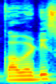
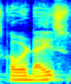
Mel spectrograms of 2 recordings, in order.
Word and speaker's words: cowardice: Bravery जो शब्द आया है बहादुरी, इसका एंटोनिम बनेगा कवर्डिस, COWARDICE, कवर्डिस, कवर्डाइस, दोनों शब्द प्रोनाउंसिएशन में चलते हैं।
